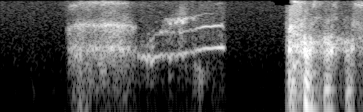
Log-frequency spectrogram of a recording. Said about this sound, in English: I got a kitty here. Kitty. Yeah.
